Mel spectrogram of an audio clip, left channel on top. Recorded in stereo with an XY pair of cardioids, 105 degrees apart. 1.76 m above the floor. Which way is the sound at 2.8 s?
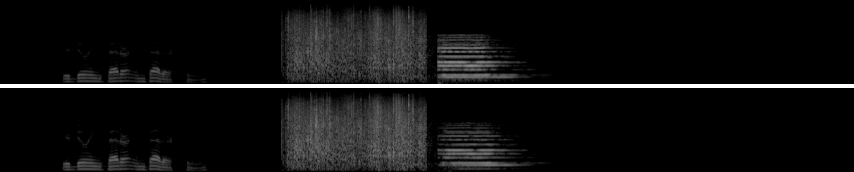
25° right.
